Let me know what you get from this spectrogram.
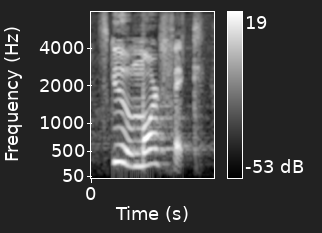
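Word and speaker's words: skeuomorphic: if you heard that but that's how you pronounce it cuz I screw up everything so text to speech is my friend skoric okay and this is the idea that skoric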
